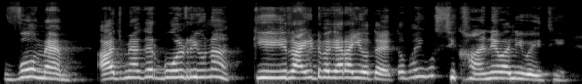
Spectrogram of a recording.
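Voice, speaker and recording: A woman's voice: high-pitched, normal speed. A young woman telling a personal story in a casual storytime vlog, acting out what other people said along the way. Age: young adult. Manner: animated storytelling, acting out quoted voices. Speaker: vlogger.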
